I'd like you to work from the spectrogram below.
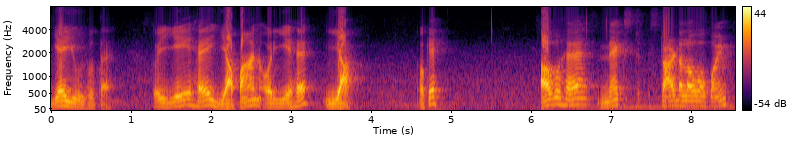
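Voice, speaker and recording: A man teaching a German class, slowly repeating each word for his students and asking them questions. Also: mid-range voice, darkish tone. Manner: slow, patient, repeats words aloud for students; asks students questions directly. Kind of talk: live classroom lesson.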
